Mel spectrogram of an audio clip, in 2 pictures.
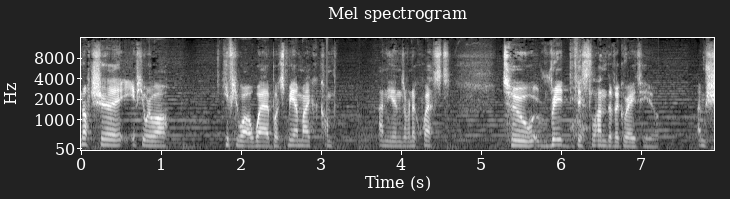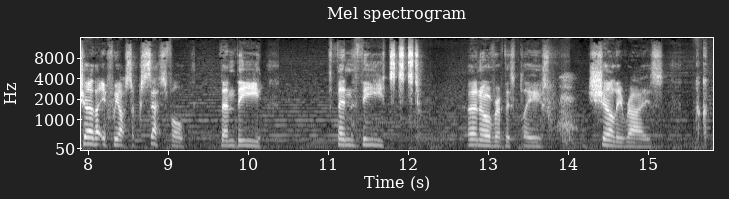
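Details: Stuttering in a man with a natural stutter (speech impediment) that he says usually clears up after about half an hour of roleplaying; it may sound like audio cutting out.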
